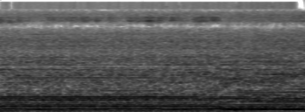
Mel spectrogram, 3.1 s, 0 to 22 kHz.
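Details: Ford Fiesta 1.6 that had P0301/P0303 misfires from a failed ignition coil output terminal, just after the new coil is installed: a smooth, even idle with a constant low hum and no stumbles, now running steadily on all cylinders.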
